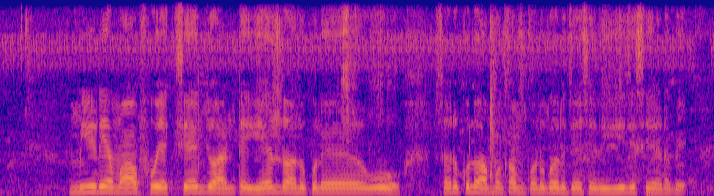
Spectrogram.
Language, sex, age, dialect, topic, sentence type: Telugu, male, 41-45, Southern, banking, statement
